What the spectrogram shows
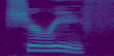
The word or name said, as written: shareef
